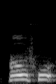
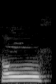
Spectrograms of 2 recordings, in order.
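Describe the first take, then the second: First: The word ends with a short 'u' vowel. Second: The word ends on a bare final consonant. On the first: The speaker calls it wrong. "এরকম হবে না" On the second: The speaker calls it right. "একবারে সাকিন"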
